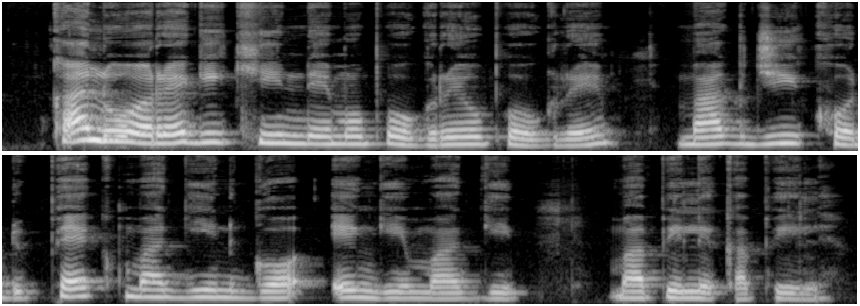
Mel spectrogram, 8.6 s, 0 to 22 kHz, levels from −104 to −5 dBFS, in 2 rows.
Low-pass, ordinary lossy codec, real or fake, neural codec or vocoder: none; none; real; none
